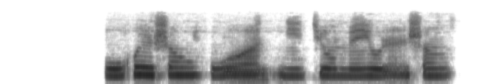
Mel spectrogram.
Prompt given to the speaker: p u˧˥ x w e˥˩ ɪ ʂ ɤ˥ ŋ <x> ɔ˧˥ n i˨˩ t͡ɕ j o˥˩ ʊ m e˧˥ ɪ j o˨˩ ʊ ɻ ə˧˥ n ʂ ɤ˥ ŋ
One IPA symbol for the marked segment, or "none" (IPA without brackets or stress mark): x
